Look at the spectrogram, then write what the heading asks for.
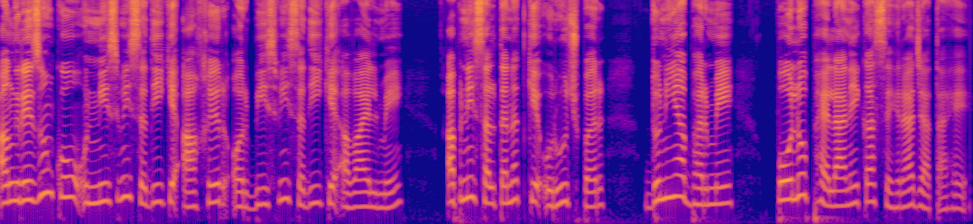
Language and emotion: Urdu, neutral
